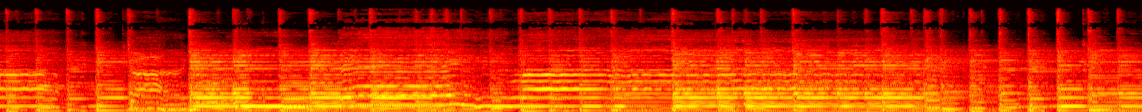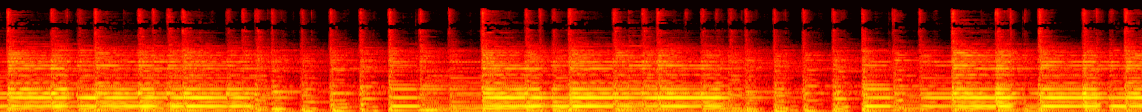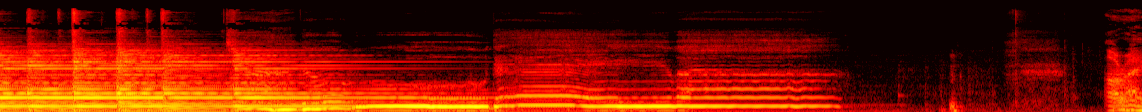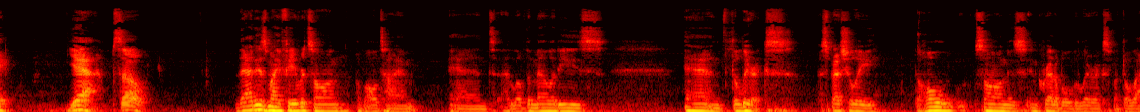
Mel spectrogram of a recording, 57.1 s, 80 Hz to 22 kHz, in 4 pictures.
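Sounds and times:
acoustic guitar strummed: 0.0 - 39.1.

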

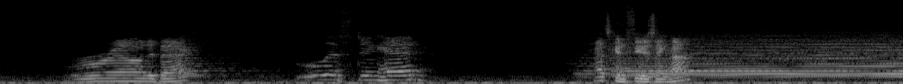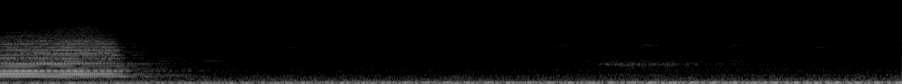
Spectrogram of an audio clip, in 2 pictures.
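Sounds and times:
low rumble of passing train: 0.0 - 18.0
train horn chord: 1.3 - 2.9, 5.6 - 11.4.

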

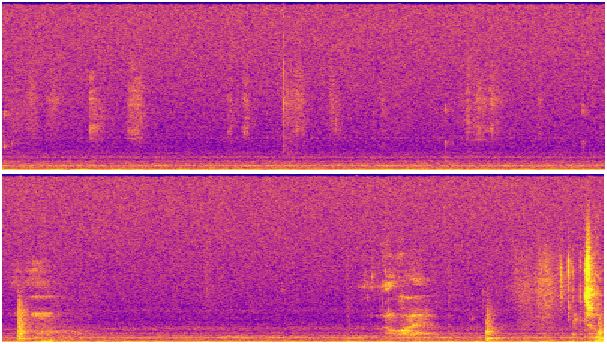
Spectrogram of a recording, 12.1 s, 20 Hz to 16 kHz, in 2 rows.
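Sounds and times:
steady low hum: 0.0 - 12.0
soft whisper-like breath: 9.7 - 12.0.

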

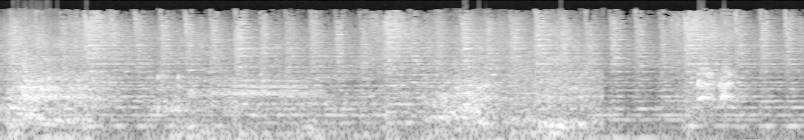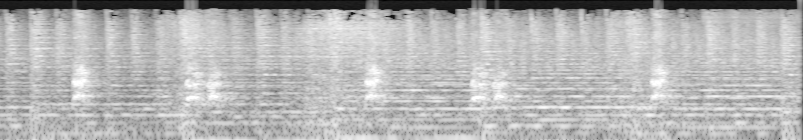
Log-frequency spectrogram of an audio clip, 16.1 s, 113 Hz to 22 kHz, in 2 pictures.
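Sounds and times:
background music: 0.0 - 16.0
dog barking: 7.0 - 7.5, 8.8 - 9.1, 9.9 - 10.4, 11.7 - 12.1, 12.8 - 13.3, 14.5 - 14.9.

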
